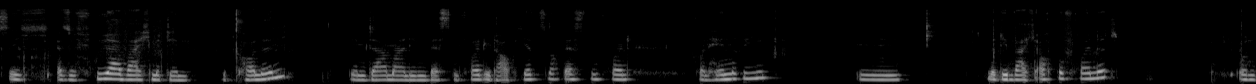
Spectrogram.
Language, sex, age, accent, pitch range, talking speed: German, female, 10-29, German, 215-275 Hz, 135 wpm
